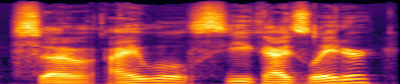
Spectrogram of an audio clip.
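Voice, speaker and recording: Deep-voiced young man rambling casually. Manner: rambling, filler-heavy, self-deprecating. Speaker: channel host reviewing a microphone. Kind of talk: casual rambling product review. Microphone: desk USB microphone.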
